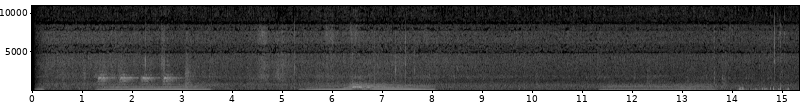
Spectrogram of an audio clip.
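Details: Black-and-white cat fighting with another cat outside a home, recorded 12 December 2025: three long, low, drawn-out yowls of two to three seconds each, the middle one wavering up and down, ending with a brief clatter.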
